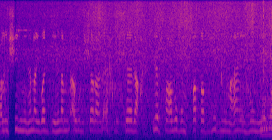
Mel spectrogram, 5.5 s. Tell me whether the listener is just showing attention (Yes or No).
No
